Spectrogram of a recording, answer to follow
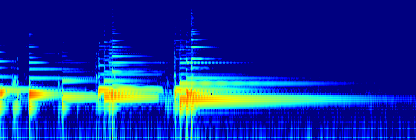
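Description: Closing notes of a gentle song on a plucked string instrument: a few single plucked notes over the first two seconds or so, then a last chord about three and a half seconds in that rings out and slowly dies away.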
